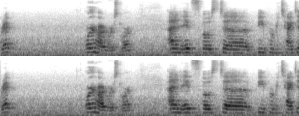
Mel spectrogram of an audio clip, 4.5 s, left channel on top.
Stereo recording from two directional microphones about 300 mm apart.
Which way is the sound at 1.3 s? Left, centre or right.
Centre.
